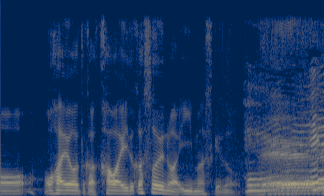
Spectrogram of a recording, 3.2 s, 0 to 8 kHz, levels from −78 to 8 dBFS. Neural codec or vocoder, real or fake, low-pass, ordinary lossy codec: none; real; 7.2 kHz; none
